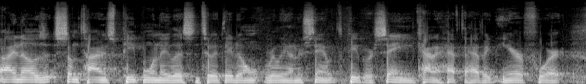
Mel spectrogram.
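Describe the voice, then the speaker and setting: A man with an American accent speaks at a very fast pace in a fairly low pitch, his intonation monotone and flat and his loudness very even with hardly any pauses. Noticeable background noise and audible room echo surround him. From US East Coast. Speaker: radio hobbyist YouTuber, former law enforcement. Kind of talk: casual product review vlog.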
